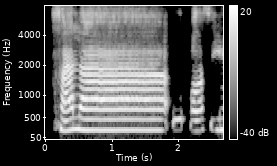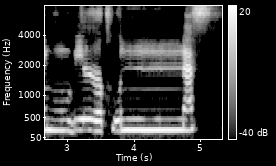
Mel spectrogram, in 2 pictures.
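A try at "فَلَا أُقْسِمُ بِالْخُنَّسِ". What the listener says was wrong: Lamnya tipiskan sekali lagi, coba bisa nggak? Jangan fala, turun lagi. Ya, pangkal lidahnya turunkan. Fala. Uqo. Ya, jadi pantulan qafnya tetap tebal ya, jangan uqo, jangan terbuka suaranya ke depan, jangan uqasimu, tapi uqasimu tetap tetap ke atas.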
